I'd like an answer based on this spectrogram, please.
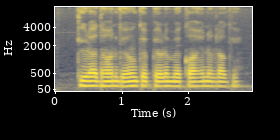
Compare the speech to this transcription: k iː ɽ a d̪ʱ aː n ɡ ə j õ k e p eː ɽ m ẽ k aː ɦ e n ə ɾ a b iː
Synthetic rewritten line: k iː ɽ a d̪ʱ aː n ɡ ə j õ k e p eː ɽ m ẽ k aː ɦ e n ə l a ɡ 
